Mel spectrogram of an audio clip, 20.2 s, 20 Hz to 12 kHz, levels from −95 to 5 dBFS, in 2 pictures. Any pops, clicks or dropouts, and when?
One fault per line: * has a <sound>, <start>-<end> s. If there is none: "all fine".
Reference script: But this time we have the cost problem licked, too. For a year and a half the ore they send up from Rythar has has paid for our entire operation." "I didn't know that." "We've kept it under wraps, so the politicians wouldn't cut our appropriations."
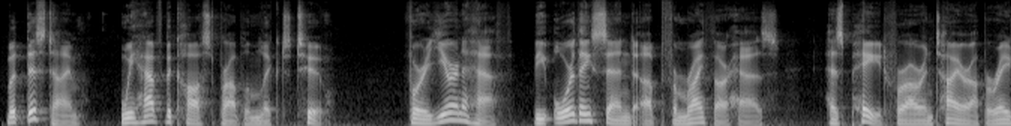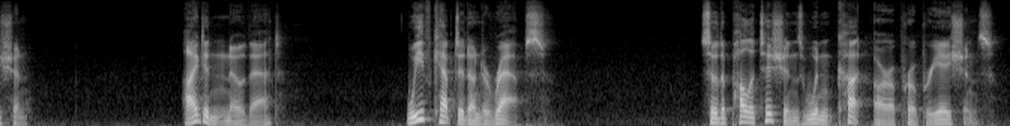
all fine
